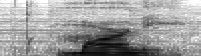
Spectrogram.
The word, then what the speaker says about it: Marnie: Marnie, that's her name.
